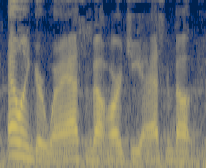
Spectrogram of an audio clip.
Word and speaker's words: Ehlinger: Joe was not gonna say I'm hard G Ehlinger when I asked about hard she asked about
